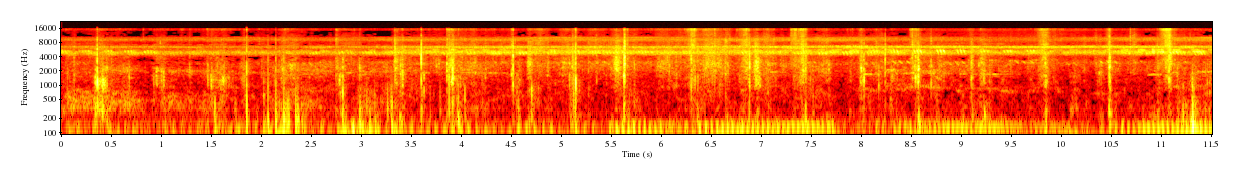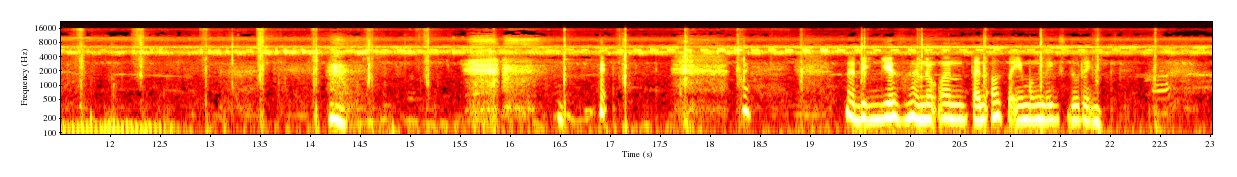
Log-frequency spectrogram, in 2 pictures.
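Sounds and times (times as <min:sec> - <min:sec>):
footsteps crunching on trail: 0:00.0 - 0:15.5
crickets chirping: 0:00.0 - 0:23.0.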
